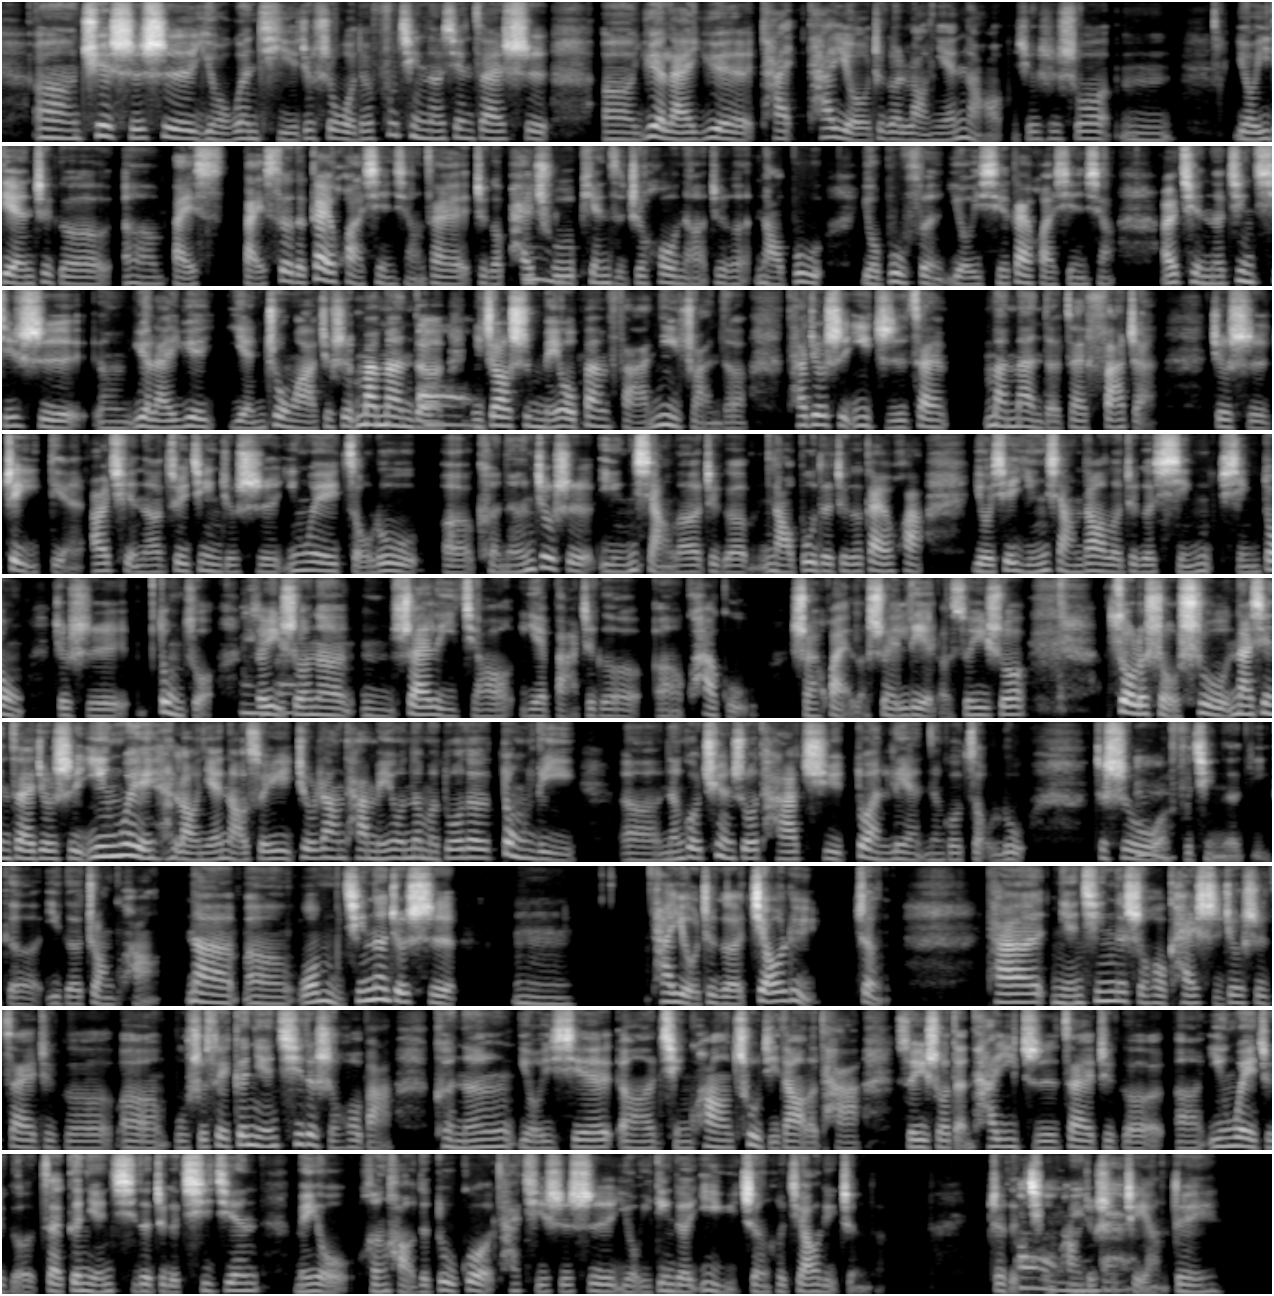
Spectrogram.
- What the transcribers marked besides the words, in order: swallow
- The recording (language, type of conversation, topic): Chinese, advice, 父母年老需要更多照顾与安排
